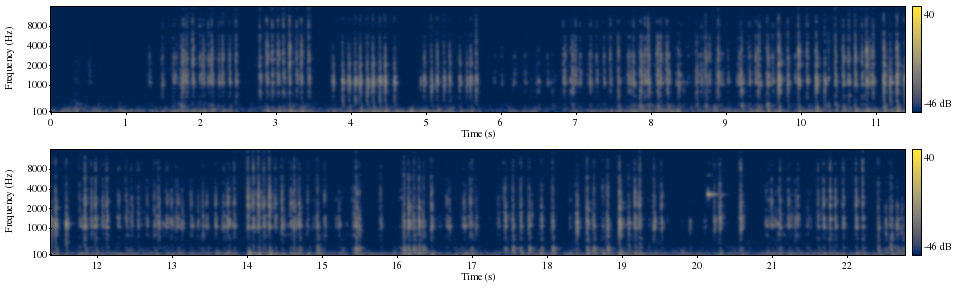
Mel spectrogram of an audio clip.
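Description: Brisk typing on a mechanical keyboard fitted with Holy Panda switches, a dense run of close, tactile clacks with brief pauses between bursts, heard alone and fairly quiet.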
